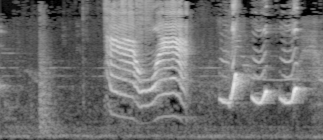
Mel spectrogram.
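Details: White-cheeked black-throated laughingthrush giving a loud, rich, wavering note that bends down and back up, followed by three short rising whistles.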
